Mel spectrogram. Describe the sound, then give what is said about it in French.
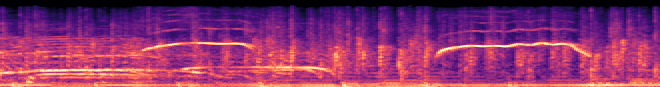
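Studio audience applause with cheering from a late-night talk show, a short burst of clapping mixed with loud whoops and shouts. “Mais mon Dieu, ça a arrêté d'applaudir vite.”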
